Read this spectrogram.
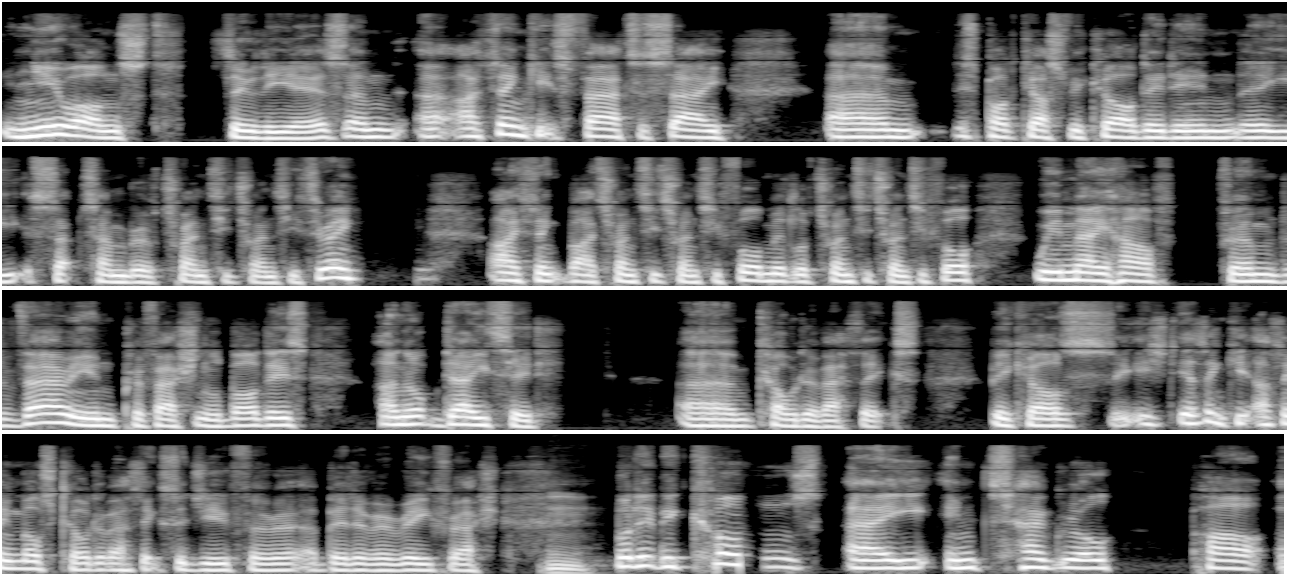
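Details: Adult speaker; typical adult speech.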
